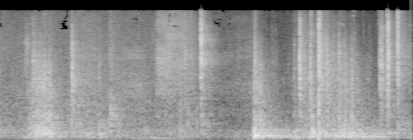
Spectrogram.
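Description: Rattling and scraping at a glass-panelled door as it is taped over and locked, with a sharp click about two seconds in.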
